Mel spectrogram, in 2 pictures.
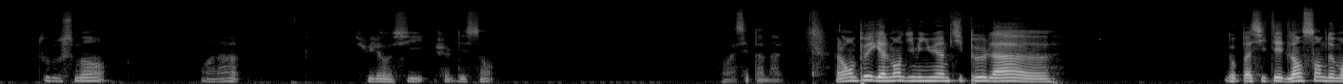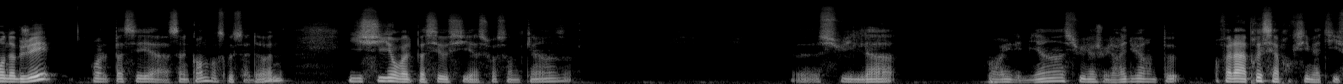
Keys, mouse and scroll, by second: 0.0 click, 0.4 click, 0.7 click, 1.1 click, 2.6 click, 4.8 click, 5.2 click, 5.8 click, 8.8 click, 10.4 click, 11.4-12.9 drag, 14.2 click, 15.1 click, 16.2 click, 17.4 right click, 18.2 click, 19.9 click, 20.4 click, 22.6 click, 23.8 click, 25.3 right click, 26.2 click, 26.7 click.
